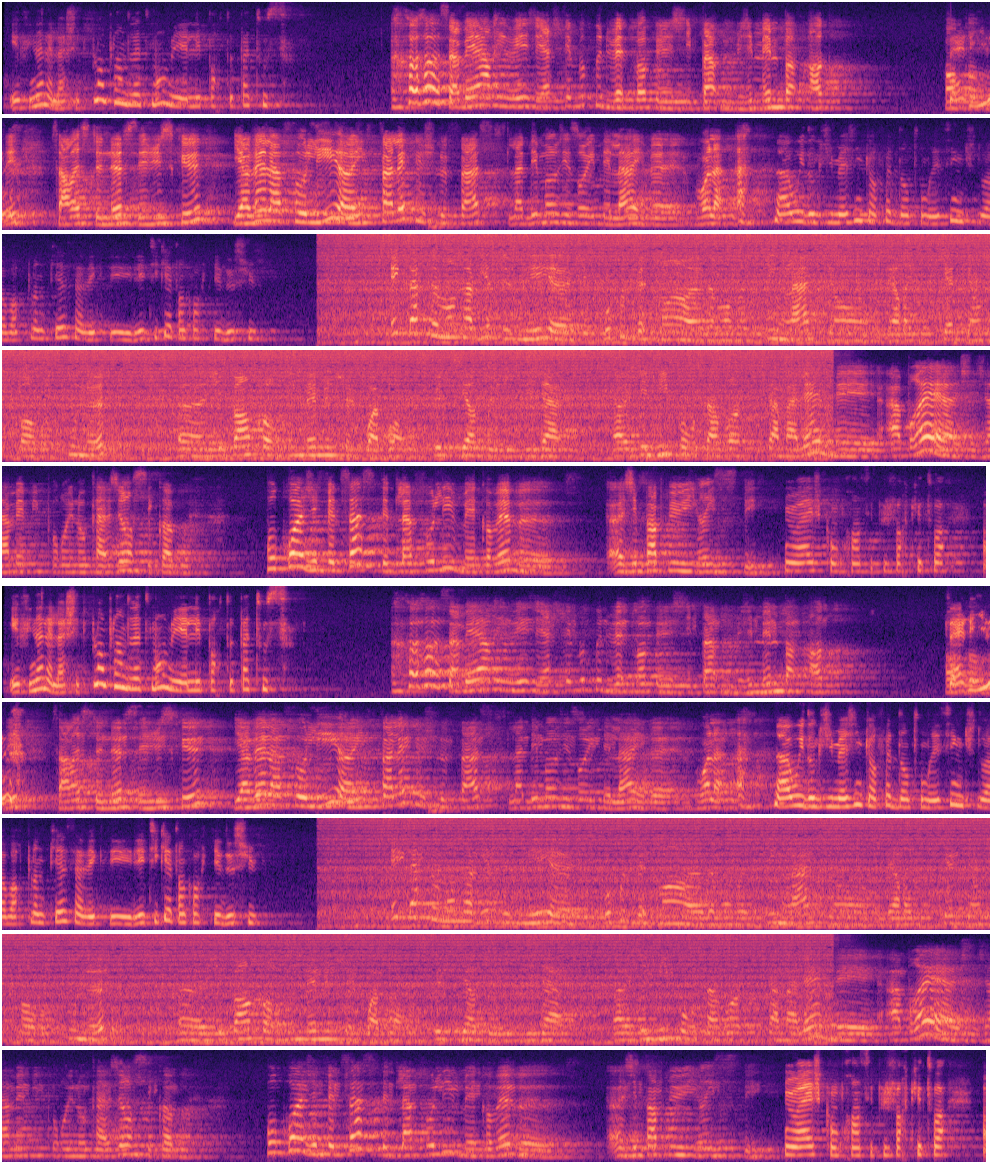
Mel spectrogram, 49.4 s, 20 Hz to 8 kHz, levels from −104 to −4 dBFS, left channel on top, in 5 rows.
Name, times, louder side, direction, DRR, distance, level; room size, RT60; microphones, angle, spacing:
voice 1, 0.0-2.9 9.5-10.1 17.6-22.3 47.3-49.2, right 5 dB, 70° right, 11 dB, 0.7 m, -25 dB
voice 2, 3.9-8.2 9.4-10.0 10.4-11.9 12.2-14.7 14.9-17.4 23.6-28.9 29.1-30.7 30.9-35.3 35.7-41.3 42.2-45.1 45.6-47.1, left 3 dB, 75° left, 2 dB, 2.7 m, -26 dB
sound 1, 22.9-38.0, left 5 dB, 25° left, 0.8 m, -25 dB
28.5 x 22.0 x 7.7 m, 1.3 s
head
